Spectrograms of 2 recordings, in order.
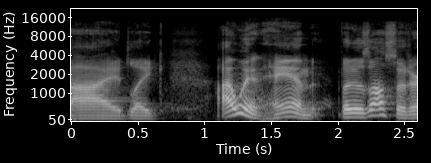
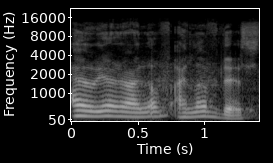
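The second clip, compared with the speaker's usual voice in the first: put-on Australian accent, higher and quieter; 6 semitones higher, 4 dB quieter than usual. Imitating a saleswoman at a Warhammer area: imitating an Australian saleswoman.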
